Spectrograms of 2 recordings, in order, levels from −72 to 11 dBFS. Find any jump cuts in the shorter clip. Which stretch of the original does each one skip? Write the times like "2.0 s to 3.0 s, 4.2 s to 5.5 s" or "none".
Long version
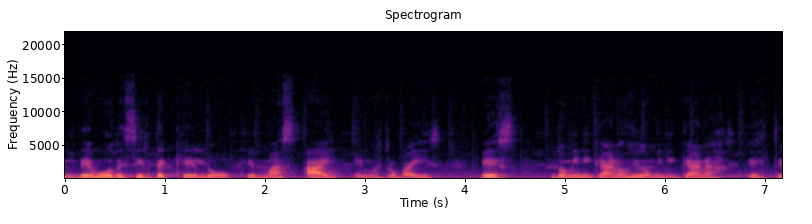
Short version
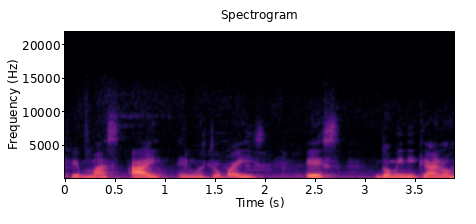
none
